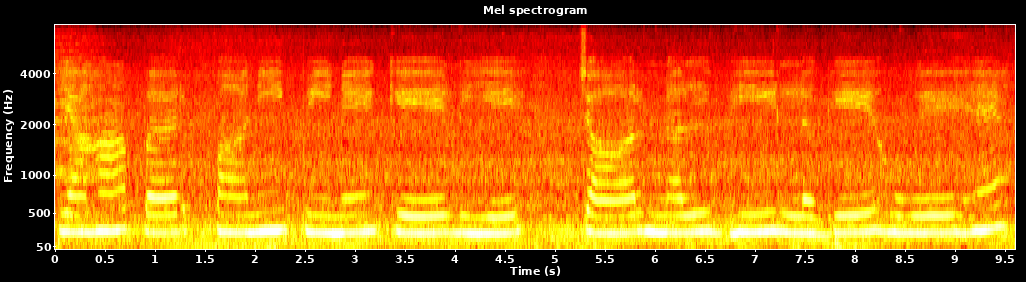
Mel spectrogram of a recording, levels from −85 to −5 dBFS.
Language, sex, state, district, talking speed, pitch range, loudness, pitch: Hindi, female, Madhya Pradesh, Katni, 75 wpm, 230-250 Hz, -12 LUFS, 240 Hz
